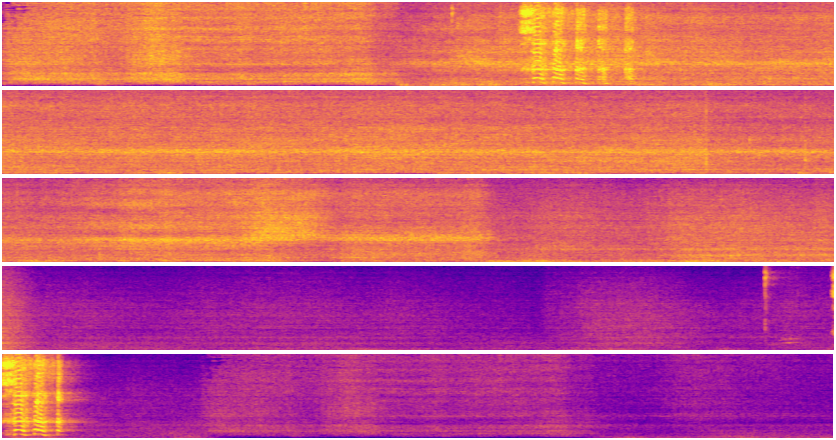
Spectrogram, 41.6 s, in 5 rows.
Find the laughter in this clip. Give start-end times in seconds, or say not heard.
5.2-6.4, 32.5-33.9.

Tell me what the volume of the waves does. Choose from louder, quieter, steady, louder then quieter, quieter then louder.
quieter.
